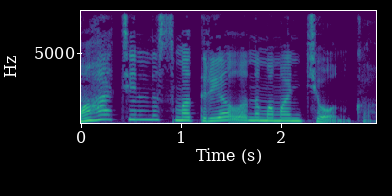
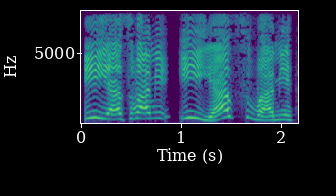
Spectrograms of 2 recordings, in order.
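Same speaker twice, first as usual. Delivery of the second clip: high, loud monkey squeal; shrieking little monkey; 10 semitones higher, 6 dB louder, faster than usual. A narrator's reading. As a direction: call out excitedly in a high monkey voice. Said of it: "закричала обезьянка".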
